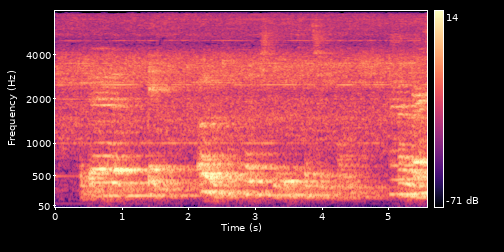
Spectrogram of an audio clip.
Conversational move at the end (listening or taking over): taking over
